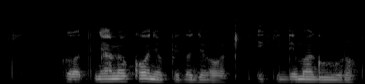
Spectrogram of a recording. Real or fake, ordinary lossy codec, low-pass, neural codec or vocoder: real; none; 19.8 kHz; none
